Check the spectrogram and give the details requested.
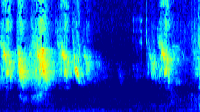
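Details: House sparrow at close range giving a quick cluster of sharp chirps, a pause of about a second, then a few more notes.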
